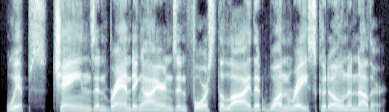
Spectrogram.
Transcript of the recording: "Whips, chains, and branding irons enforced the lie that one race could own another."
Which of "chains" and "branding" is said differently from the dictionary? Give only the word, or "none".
none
